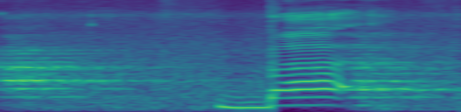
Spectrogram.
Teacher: ரெண்டு உதடு சேர்க்கும்போது ஒரு எழுத்து வருது உதடு எதுவும் சேர்க்காம இருக்கும்போது அ காலி வாயிலிருந்து வருது காஃப் காஃப் லாம்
